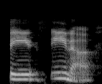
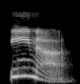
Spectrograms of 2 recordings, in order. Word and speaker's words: Fina: How do you say your last name, Finna? Fina. Fina.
